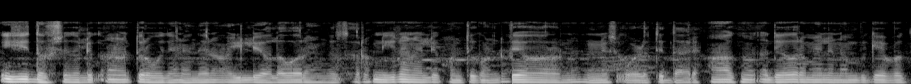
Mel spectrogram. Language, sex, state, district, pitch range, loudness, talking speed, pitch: Kannada, male, Karnataka, Belgaum, 100-110 Hz, -20 LUFS, 105 wpm, 105 Hz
